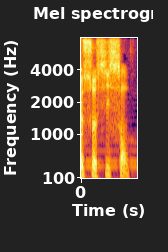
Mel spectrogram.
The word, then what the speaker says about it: saucisson: Prononciation toujours le nasal qu'on voit partout, hein. Le saucisson.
